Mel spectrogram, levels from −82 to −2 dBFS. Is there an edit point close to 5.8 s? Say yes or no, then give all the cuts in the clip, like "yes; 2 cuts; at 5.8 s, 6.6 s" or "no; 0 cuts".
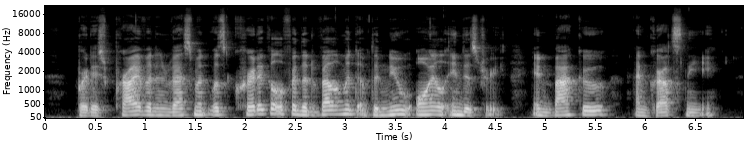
yes; 1 cut; at 5.8 s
